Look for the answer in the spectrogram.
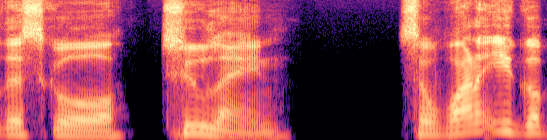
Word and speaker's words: Tulane: Tulane.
